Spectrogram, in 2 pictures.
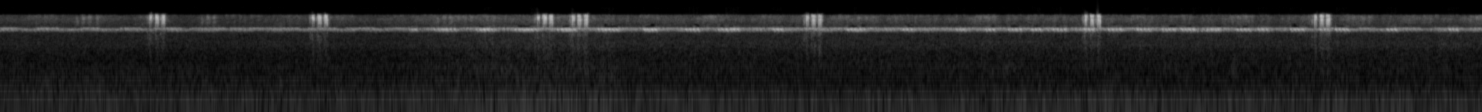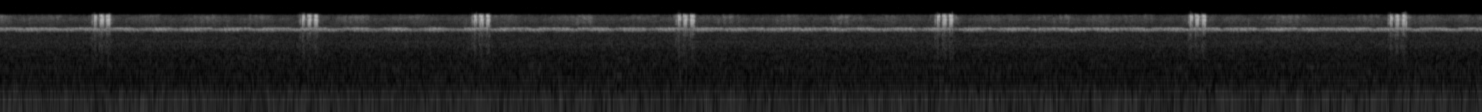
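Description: Crickets trilling: a steady high-pitched chirring that pulses quickly for a stretch near the middle, with a short sharp higher chirp repeating about every two seconds.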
